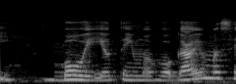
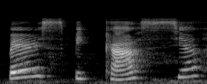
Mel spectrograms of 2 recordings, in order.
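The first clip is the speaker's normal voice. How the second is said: Perspicácia spoken slowly, syllable by syllable; teacher sounding out Perspicácia; slow syllable demo; 5 semitones higher, 5 dB louder, much slower than usual. Shown as a demonstration. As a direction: break Perspicácia into slow beats. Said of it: "nós temos um ditongo no finalzinho".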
